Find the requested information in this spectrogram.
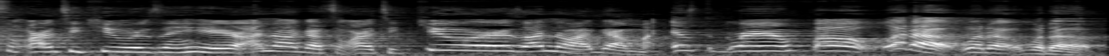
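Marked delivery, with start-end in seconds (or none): none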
